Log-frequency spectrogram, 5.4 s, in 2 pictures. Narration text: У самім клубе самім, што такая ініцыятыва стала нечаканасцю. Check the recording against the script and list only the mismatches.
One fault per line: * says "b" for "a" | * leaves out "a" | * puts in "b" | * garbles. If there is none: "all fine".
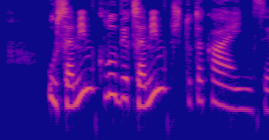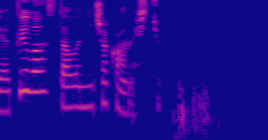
all fine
